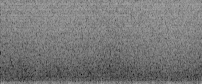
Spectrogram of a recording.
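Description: Steady hiss with a low hum underneath and no distinct events: the noise floor of a blank stretch of analog videotape.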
